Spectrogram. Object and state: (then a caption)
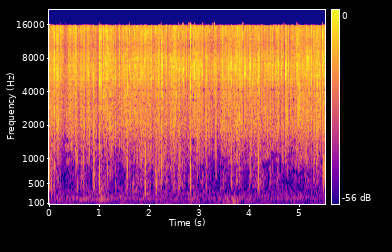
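Plastic foil gift bow. A blue metallic plastic ribbon gift bow is crumpled and rubbed between the fingers, giving a steady stream of bright, crisp crinkling with many quick, sharp crackles. The sound is almost entirely high and hissy with no low body, and each crackle stops almost instantly.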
